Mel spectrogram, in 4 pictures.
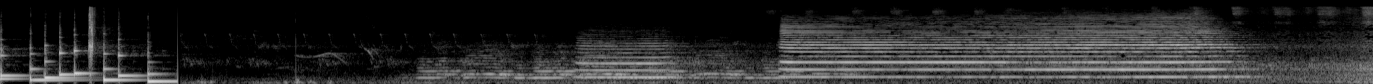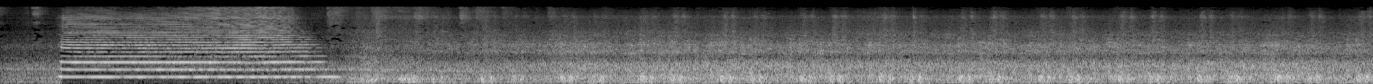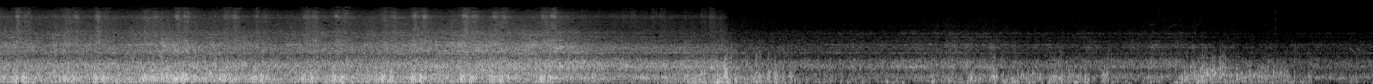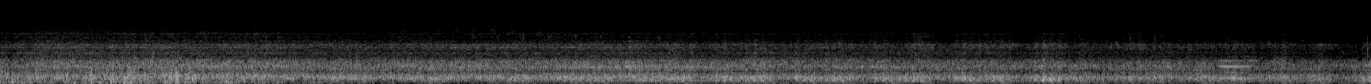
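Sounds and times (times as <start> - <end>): locomotive horn blasts: 4.2 - 7.0, 7.8 - 12.6, 14.3 - 17.2, 53.4 - 53.9.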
